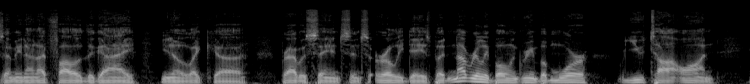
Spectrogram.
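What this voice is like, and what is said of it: Classic radio voice. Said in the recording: “you've got that classic radio voice. ... he's got that radio voice”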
